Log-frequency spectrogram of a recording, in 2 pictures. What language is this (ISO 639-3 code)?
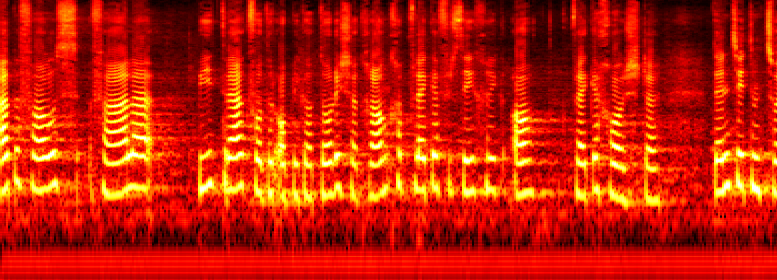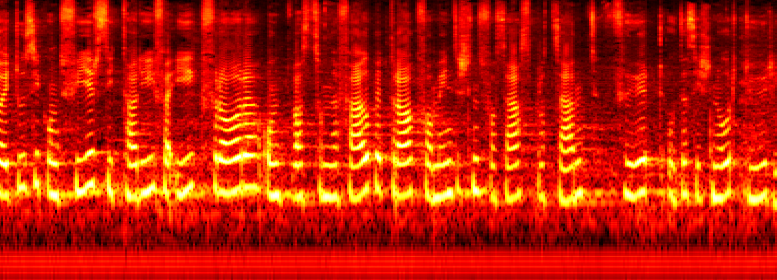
gsw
